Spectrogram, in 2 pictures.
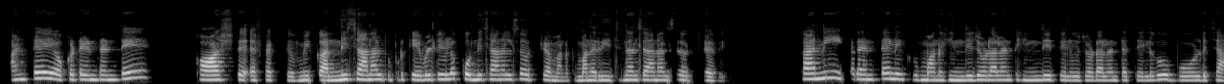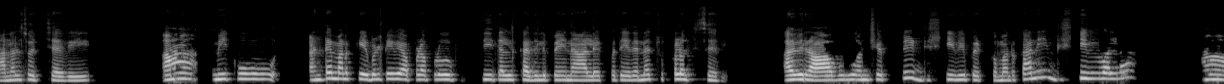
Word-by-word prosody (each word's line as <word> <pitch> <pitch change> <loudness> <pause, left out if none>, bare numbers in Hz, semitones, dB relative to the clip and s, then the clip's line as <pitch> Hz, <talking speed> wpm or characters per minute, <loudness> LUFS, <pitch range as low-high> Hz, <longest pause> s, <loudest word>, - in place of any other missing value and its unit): అంటే 235 +5 +3 0.2
ఒకటి 225 +1 -4
ఏంటంటే, 220 +3 +1 0.7
కాస్ట్ 215 0 +5 0.2
ఎఫెక్టివ్ 195 -1 -6
మీకు 205 +1 -3
అన్ని 195 +4 +5
ఛానల్ 225 0 +4
ఇప్పుడు 210 +3 -8
కేబుల్ 215 0 +2
టీవీలో 235 +2 +2
కొన్ని 225 -2 +5
ఛానెల్సే 225 +1 -1
వచ్చేయి 220 -2 -4
మనకు. 175 0 -10
మన 190 - +1
రీజనల్ 200 +2 -1
ఛానల్స్ 200 0 -1
వచ్చేవి. 180 -3 -7 0.8
కానీ 255 +4 +5
ఇక్కడ 245 -2 -10
అంటే 225 +3 -2
నీకు 235 -3 -5
మన 200 0 0
హిందీ 200 0 +3
చూడాలంటే 205 0 -1
హిందీ, 200 +2 +1
తెలుగు 190 -1 -2
చూడాలంటే 190 0 -3
తెలుగు, 195 +4 -1
బోలెడు 190 0 -2
ఛానల్స్ 195 +4 -2
వచ్చేవి. 185 -3 -2 0.9
ఆ! - - +5 0.5
మీకు 245 +1 +1 0.7
అంటే 220 +5 +2
మనకు 260 0 0
కేబుల్ 235 0 +3
టీవీ 255 0 +4
అప్పుడప్పుడు 225 0 -1 0.4
తీగలు 215 -1 0
కదిలిపోయినా 205 0 0 0.2
లేకపోతే, 195 +2 -5
ఏదైనా 200 +3 0
చుక్కలు 235 0 +1
వచ్చేసేవి. 215 -7 -7 0.6
అవి 225 +2 +7
రావు 200 +2 +5 0.2
అని 215 0 +1
చెప్పి 225 +5 -4 0.2
డిష్ 200 0 -15
టీవీ 220 -1 +1
పెట్టుకోమన్నారు. 195 0 -5
కానీ 275 +5 0 0.2
డిష్ 220 +1 -18
టీవీ 275 -1 +2
వల్ల 260 +1 0 0.9
ఆ! - - +1
215 Hz, 140 wpm, -20 LUFS, 195-225 Hz, 0.9 s, అవి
